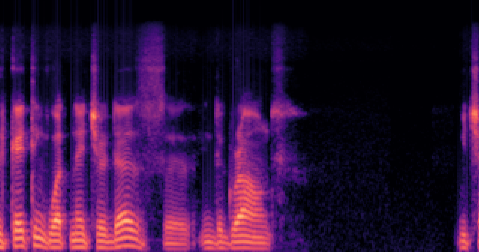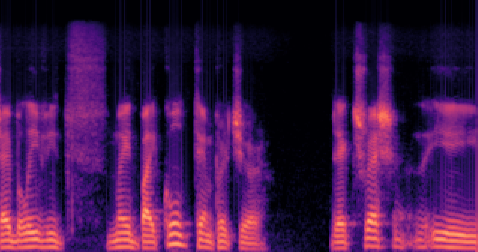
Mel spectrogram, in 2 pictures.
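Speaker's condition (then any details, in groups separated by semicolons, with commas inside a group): No condition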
